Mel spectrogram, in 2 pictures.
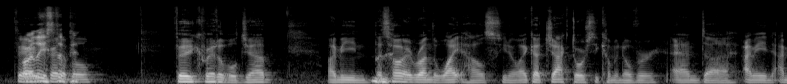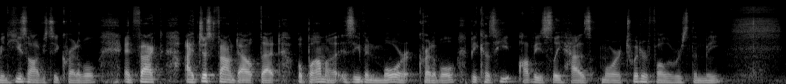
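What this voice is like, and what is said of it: Poor Donald Trump impression. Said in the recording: “your Trump impression is terrible”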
